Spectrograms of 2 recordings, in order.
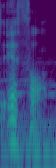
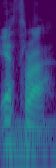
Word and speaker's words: Ithra: Yeah, I know you saw it in the message, but his name is Ithel. Or sorry, Ithra. That's what it is, Ithra. Ithra. That's how it's pronounced. Sorry, I said that wrong.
